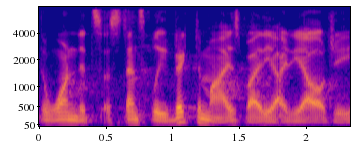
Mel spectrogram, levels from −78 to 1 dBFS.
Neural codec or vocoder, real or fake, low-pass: none; real; 7.2 kHz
